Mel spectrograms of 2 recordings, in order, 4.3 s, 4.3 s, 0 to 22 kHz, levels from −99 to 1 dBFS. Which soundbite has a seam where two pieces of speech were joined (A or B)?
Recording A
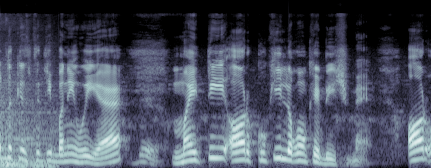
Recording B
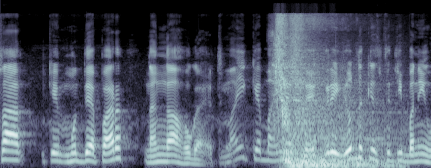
B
